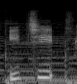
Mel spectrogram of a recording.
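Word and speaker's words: いち: 日语数字的一读作一七，是源于中文汉字的读法，我们说音读 on y o m i d i s 呢。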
